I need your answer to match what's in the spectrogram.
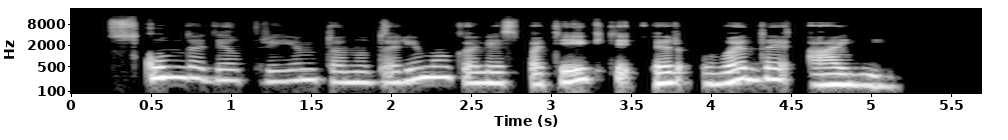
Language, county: Lithuanian, Vilnius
